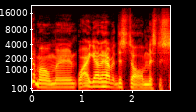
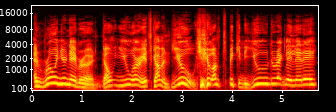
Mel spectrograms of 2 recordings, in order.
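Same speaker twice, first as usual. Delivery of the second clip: mock warning; 7 semitones higher than usual. Mock warning aimed straight at viewer.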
